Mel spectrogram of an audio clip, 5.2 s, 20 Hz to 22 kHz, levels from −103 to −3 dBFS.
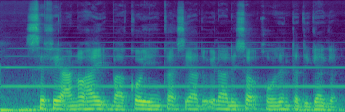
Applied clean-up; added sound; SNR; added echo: none; Wind instrument, woodwind instrument; 16 dB; none.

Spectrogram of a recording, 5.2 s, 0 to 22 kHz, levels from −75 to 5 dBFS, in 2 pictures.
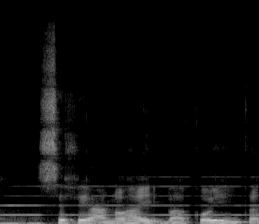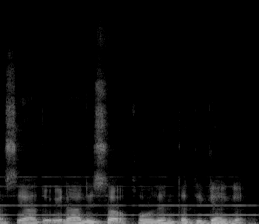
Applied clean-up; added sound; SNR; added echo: neural mask model RNNoise.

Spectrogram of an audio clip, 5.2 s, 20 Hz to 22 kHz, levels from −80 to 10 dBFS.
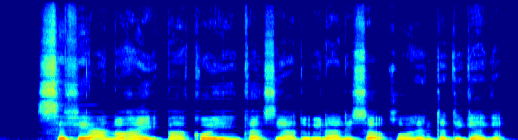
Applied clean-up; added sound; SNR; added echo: neural mask model DeepFilterNet 3.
